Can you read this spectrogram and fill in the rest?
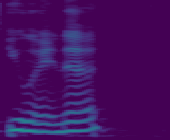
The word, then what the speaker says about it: Elana: So my name is Elana, E-L-A-N-A dot Melzer, and that's spelled M as in Mary, E-L, Z as in zebra, E-R.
